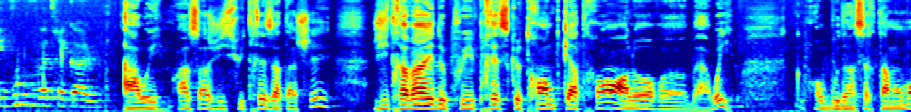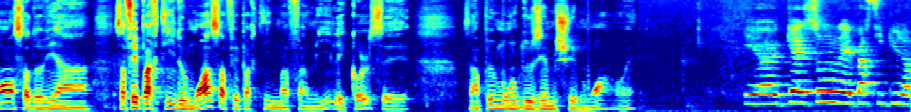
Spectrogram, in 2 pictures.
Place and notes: Court-St.-Étienne, Belgique - The school director
Children ask questions to their school director, as these children want to learn how to become a press reporter.
Court-St.-Étienne, Belgium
